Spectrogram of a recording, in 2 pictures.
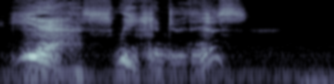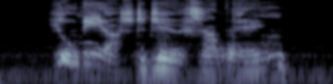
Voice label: random wheezy evil

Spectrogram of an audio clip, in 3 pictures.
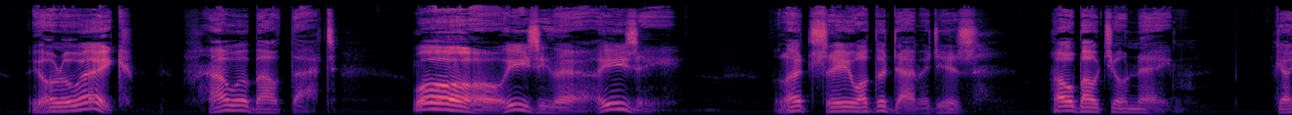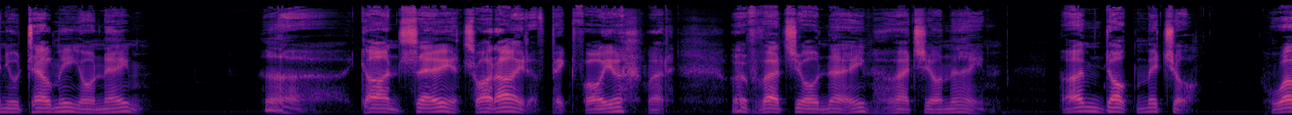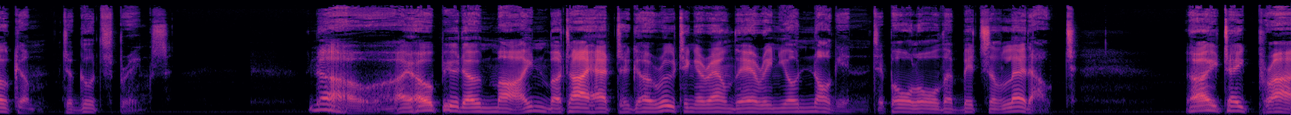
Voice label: senior british

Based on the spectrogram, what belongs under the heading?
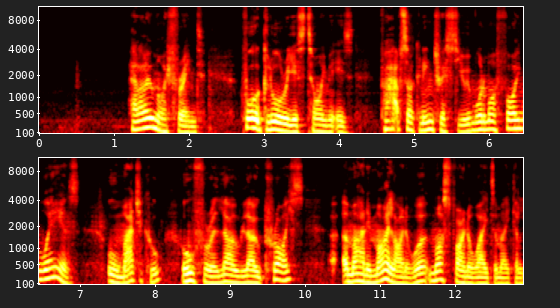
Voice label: breton voice auditions

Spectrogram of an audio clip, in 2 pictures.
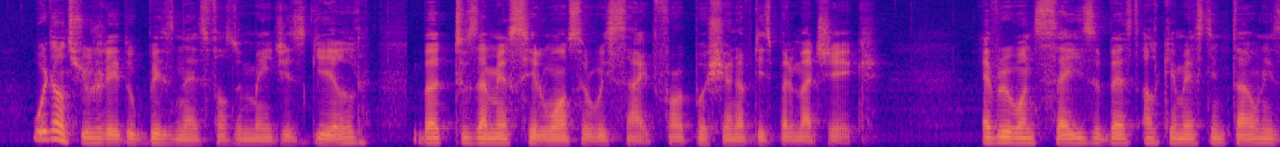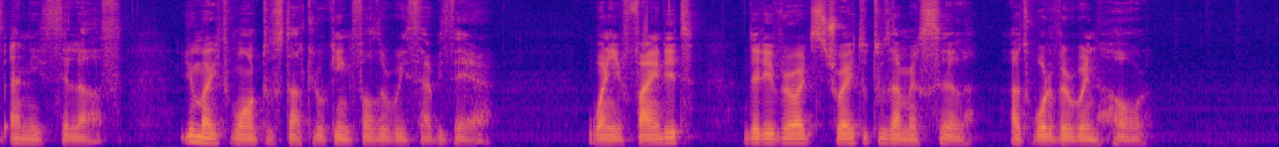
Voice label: high elf voice auditions; potion recipe

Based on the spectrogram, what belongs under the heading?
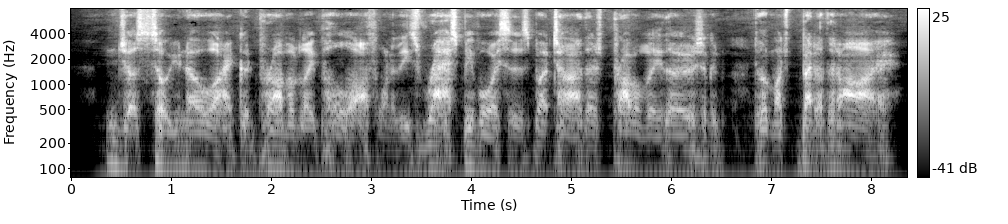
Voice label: raspy, dark elf voice auditions

